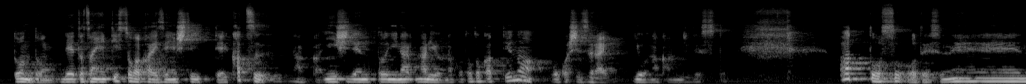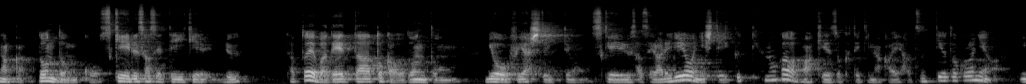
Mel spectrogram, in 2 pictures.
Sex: male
